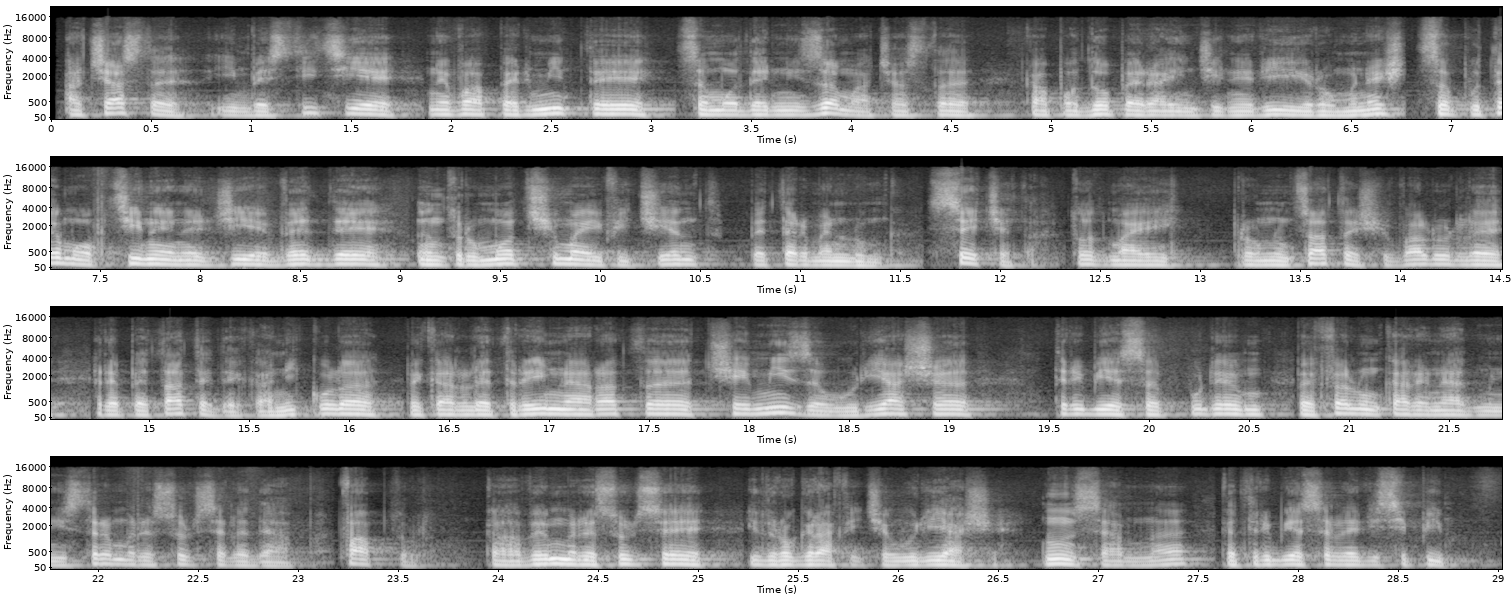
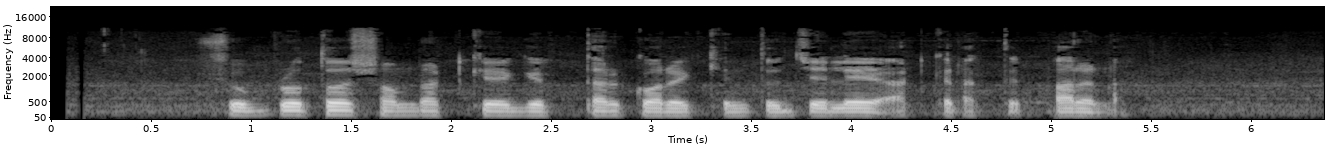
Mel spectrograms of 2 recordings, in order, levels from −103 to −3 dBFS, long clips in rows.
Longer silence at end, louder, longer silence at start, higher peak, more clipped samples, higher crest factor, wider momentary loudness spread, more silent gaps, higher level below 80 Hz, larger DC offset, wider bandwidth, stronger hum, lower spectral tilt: second, 0.2 s vs 1.05 s; first, -17 LUFS vs -28 LUFS; second, 0.05 s vs 0.8 s; first, 0 dBFS vs -10 dBFS; neither; about the same, 16 dB vs 18 dB; second, 8 LU vs 12 LU; neither; first, -50 dBFS vs -66 dBFS; neither; first, 15.5 kHz vs 10.5 kHz; neither; about the same, -6 dB/octave vs -6.5 dB/octave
